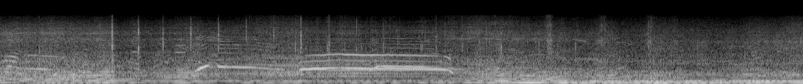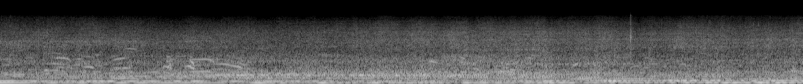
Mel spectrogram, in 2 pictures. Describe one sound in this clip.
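Motorcycle engines roar and whine as the bikes race around a track.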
